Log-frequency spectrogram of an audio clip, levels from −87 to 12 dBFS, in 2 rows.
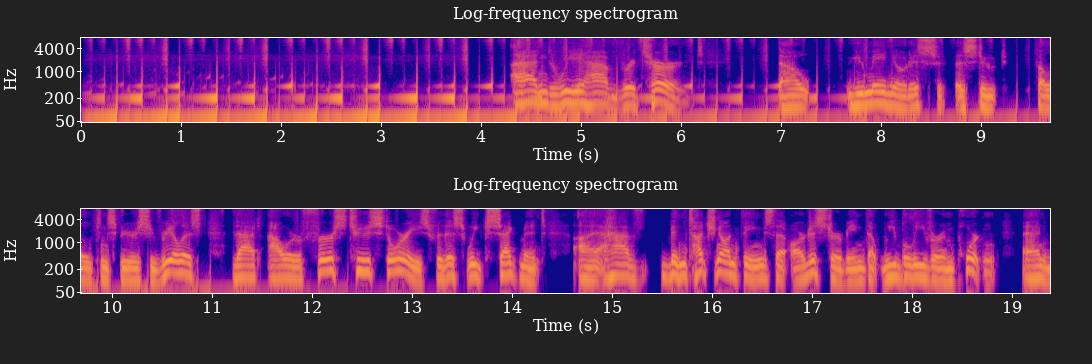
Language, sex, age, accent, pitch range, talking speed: English, male, 50-69, American, 115-150 Hz, 110 wpm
